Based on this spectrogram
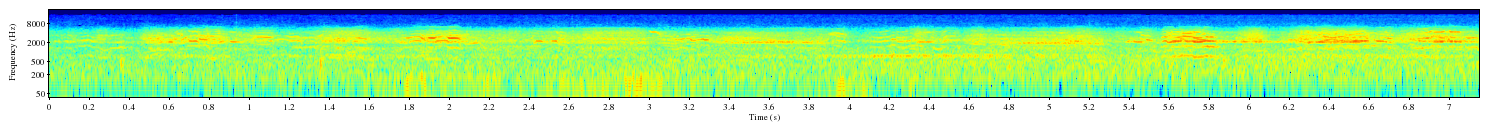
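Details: Corellas at Minkies Lagoon on Coopers Creek near Innamincka, South Australia: a distant flock gives a continuous wash of harsh, screechy calls with scattered louder squawks rising and falling throughout.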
